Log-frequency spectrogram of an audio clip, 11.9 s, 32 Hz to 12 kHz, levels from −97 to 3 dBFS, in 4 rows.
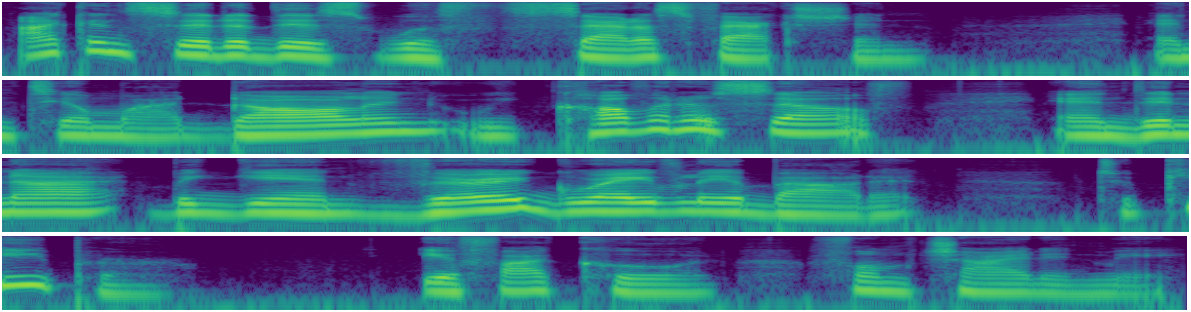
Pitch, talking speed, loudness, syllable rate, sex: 150 Hz, 135 wpm, -21 LUFS, 4.7 syllables/s, female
